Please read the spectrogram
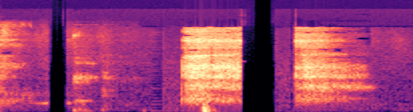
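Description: A woman breathing deeply and audibly in a guided deep-breathing exercise, in through the nose and out through the mouth: several breaths in a row, the loudest about two seconds in and a long exhale near the end.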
